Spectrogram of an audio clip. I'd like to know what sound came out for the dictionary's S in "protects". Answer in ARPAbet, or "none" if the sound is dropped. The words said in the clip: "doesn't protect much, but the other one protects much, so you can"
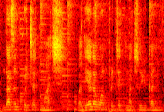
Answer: none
